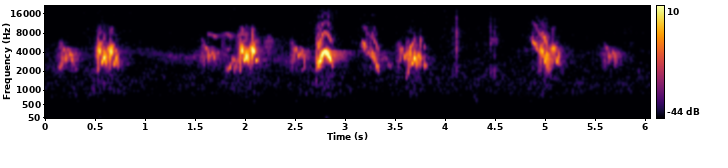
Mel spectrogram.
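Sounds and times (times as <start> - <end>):
house sparrow Passer domesticus chirping: 0.1 - 0.8, 1.6 - 3.8.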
